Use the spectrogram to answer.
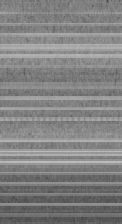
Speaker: Here's a better demo of the buzzing noise that's coming through, and you can see some spikes there in the spectrum.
